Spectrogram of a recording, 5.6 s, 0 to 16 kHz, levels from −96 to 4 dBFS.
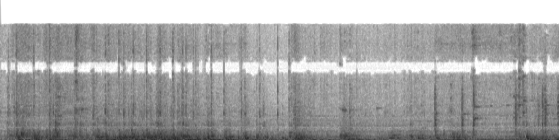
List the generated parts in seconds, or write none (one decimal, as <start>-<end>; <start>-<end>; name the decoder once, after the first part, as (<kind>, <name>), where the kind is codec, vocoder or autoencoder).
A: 0.0-5.6 (vocoder, BigVGAN v2)

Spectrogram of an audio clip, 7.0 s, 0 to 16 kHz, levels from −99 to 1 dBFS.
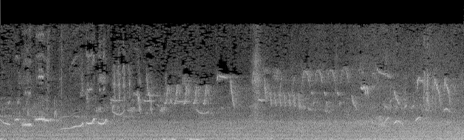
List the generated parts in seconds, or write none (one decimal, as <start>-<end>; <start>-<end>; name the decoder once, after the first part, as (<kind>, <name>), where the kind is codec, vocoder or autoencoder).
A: none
